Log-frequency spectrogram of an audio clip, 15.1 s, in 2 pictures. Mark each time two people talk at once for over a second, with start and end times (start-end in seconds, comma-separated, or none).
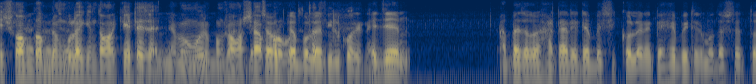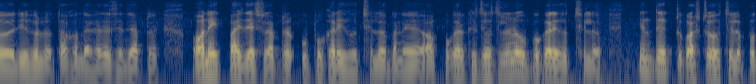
1.6-3.2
